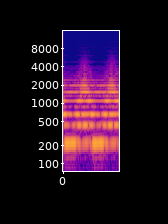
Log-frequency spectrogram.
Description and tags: Here is a sub bass sample generated in SC
bass, low, sub, supercollider, wobble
